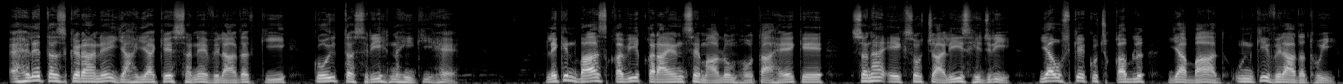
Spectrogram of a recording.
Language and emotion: Urdu, neutral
